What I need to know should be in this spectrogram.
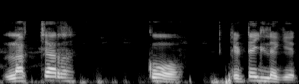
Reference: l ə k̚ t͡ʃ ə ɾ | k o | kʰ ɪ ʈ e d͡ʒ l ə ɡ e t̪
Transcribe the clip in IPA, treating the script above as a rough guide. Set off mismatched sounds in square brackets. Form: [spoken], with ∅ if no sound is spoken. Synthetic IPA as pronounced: l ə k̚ t͡ʃ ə ɾ | k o | [k] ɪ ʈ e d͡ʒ l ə ɡ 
